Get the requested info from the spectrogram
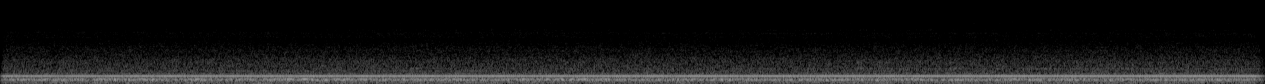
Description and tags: Vending Machines - Hum 2
Buzzing\humming sound of vending machine
buzz, hum, machine, mechanical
